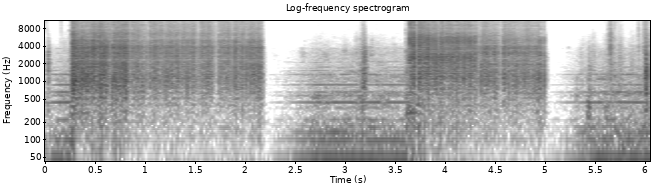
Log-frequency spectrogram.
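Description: A welding arc crackles and hisses loudly in short bursts.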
